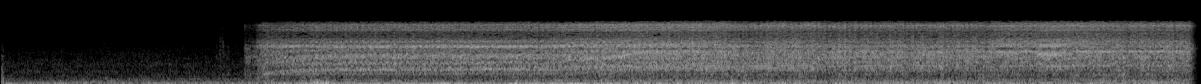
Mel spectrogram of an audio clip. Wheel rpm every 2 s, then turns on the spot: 0, 30, 160, 200, 230, 230.
none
